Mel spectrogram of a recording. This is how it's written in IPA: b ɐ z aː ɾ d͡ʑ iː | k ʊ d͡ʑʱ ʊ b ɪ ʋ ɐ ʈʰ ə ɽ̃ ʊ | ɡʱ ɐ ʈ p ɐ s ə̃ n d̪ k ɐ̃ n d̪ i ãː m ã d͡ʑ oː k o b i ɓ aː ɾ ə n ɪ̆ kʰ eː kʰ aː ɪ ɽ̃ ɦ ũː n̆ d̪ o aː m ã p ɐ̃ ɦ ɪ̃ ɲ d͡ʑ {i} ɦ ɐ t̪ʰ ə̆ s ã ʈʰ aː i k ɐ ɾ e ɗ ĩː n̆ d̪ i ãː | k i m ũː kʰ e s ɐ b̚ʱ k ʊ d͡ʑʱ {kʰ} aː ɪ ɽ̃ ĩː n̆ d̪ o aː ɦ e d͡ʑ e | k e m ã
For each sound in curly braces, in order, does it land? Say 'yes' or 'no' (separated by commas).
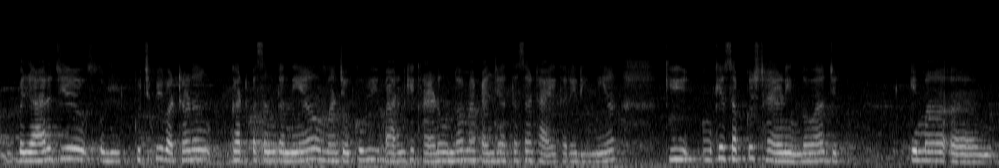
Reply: no, no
